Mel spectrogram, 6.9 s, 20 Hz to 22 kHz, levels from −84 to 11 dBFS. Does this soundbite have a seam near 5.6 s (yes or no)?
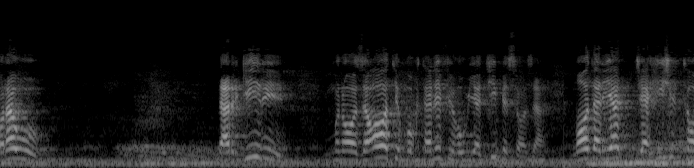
yes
